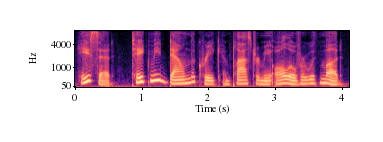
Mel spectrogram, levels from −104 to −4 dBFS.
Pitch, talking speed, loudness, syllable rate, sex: 160 Hz, 205 wpm, -18 LUFS, 4.3 syllables/s, female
